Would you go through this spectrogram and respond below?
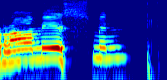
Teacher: यहाँ पर कोई ह्रस्व अ था, वो हट गया, संधि हो गई है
